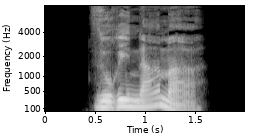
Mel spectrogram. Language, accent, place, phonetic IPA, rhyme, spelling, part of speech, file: German, Germany, Berlin, [zuʁiˈnaːmɐ], -aːmɐ, Surinamer, noun, De-Surinamer.ogg
- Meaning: Surinamese/Surinamer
